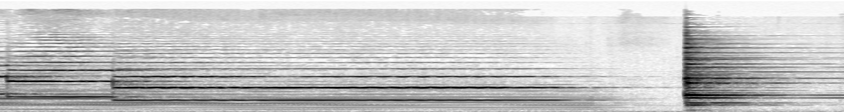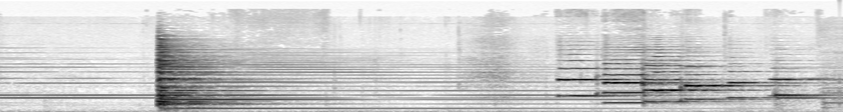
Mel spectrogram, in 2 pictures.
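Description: English horn and piano playing a slow classical duo. The English horn holds long notes with vibrato over the piano until they fade out about six seconds in. After a brief pause, two loud piano chords ring and die away, and a quick rising run of short notes starts near the end.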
